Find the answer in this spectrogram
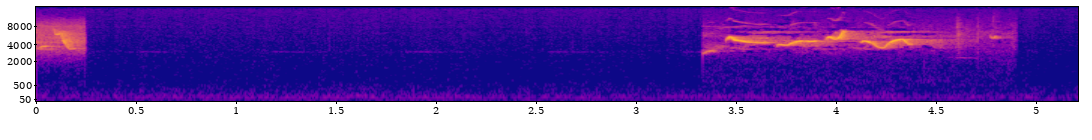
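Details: Leaf warbler, a recording used as a trapping lure: a brief high note at the start, then about 1.5 seconds of rapid, thin, wavering twittering notes sliding up and down; no other sounds.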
